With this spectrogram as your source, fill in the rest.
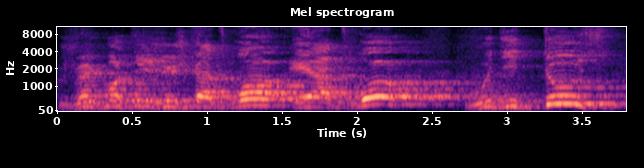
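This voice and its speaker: A man's voice: sits high, lively intonation, slow pace. A man with a Norman accent doing a folksy, teasing stand-up monologue before a live audience, full of interjections and rural slang. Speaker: stage comedian. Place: large indoor hall with a live audience. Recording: echoey hall, recorded from far off.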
